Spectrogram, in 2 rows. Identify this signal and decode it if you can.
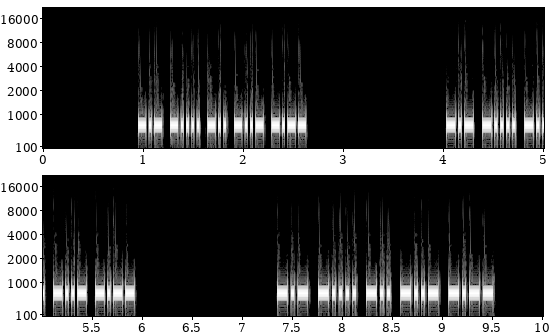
Morse code, heard as a keyed tone, about 37 wpm, 700 Hz. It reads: K6DXY K6DXY K6DXY
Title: Speed Racing - USA 1x3 Call Signs 30wpm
